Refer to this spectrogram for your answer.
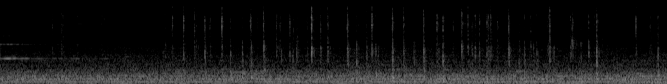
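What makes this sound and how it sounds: Both hands type continuously with their fingertips on a silver MacBook Pro laptop, tapping its low-profile black plastic keys set in an aluminium body, with the laptop resting on a desk mat. A quiet, rapid run of short, soft clicks plays over a steady low hum, with a faint steady tone near the start.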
